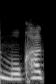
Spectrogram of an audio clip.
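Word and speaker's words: Mocha: suggest किया गया है मोचा जो है इसे यमन लैंग्वेज में मोखा के रूप में प्रोनाउंस किया जाता है फिर यहां पर ऑपरेशन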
